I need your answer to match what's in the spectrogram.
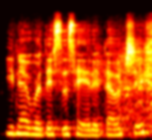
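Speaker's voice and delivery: ordinary delivery, nothing marked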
